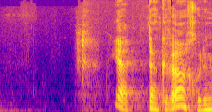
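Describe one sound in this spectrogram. A woman speaks through a microphone in a large hall.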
